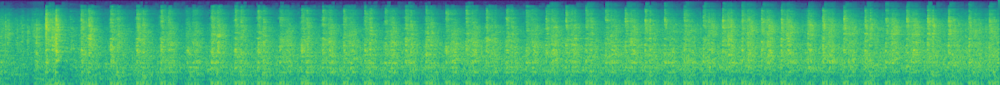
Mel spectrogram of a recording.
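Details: Old John Deere B tractor just started after carburetor float check, new lower radiator hose: slow chuffing idle about three beats a second, slightly uneven; runs a little rough, owner wants it evened out, likely carburetor.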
